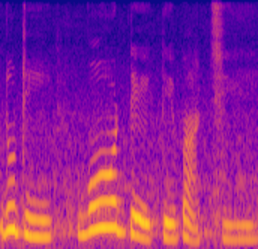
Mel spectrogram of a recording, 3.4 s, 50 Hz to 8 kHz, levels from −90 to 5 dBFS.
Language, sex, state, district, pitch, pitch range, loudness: Bengali, female, West Bengal, Malda, 205 Hz, 175-260 Hz, -12 LUFS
